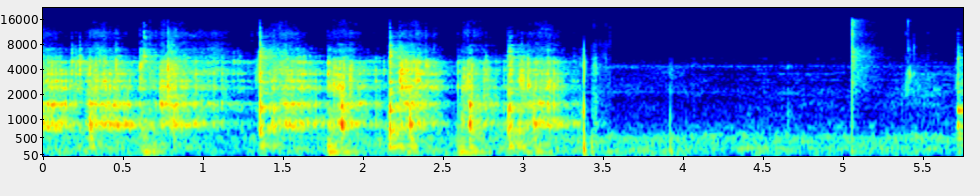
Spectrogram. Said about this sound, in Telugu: 1 కప్పు పల్లీలు సిమ్లో పెట్టి వేయించుకోవాలి.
